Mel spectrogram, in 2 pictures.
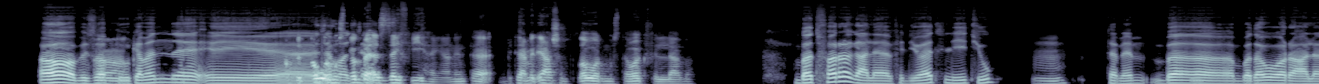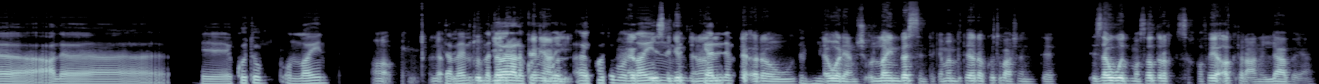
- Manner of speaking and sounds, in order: other background noise; tapping; in English: "Online"; unintelligible speech; in English: "Online"; in English: "Online"
- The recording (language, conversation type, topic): Arabic, podcast, لو عندك يوم كامل فاضي، هتقضيه إزاي مع هوايتك؟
